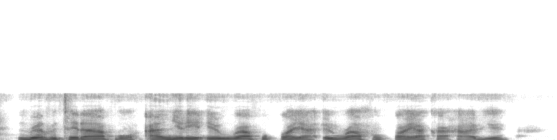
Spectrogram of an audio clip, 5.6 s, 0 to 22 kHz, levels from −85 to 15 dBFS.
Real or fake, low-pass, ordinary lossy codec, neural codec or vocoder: fake; none; none; codec, 16 kHz, 1.1 kbps, Voila-Tokenizer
